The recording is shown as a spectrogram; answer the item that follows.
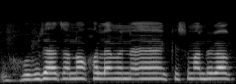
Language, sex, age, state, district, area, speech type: Assamese, female, 45-60, Assam, Golaghat, rural, spontaneous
